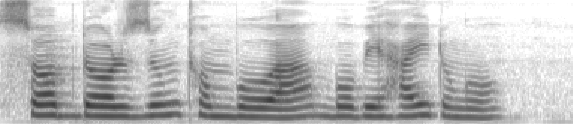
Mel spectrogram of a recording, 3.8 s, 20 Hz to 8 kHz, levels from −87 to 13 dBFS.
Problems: none marked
